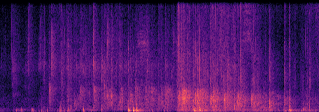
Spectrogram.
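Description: Audience applause, made of many scattered claps, which thickens in the middle and then thins out, with a couple of low thumps among it.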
